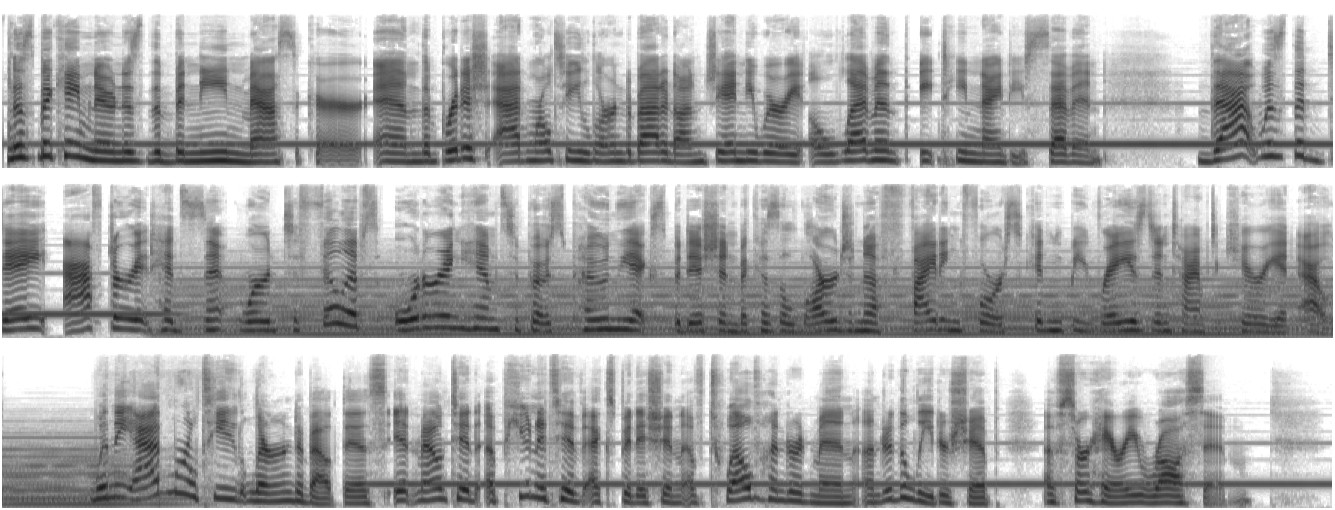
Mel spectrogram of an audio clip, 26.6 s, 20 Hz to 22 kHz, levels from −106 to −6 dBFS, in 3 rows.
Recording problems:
background music; noticeable; throughout; 15 dB below the speech

